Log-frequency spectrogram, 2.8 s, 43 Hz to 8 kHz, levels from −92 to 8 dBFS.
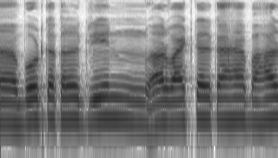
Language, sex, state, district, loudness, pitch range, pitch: Hindi, male, Chandigarh, Chandigarh, -16 LUFS, 145-155 Hz, 155 Hz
